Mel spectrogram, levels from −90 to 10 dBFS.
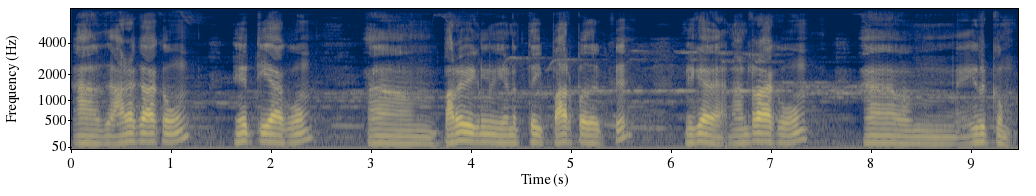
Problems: none marked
